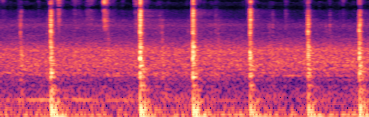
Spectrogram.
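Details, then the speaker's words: Ford Mustang rear axle, passenger side, rocked back and forth by hand: irregular dull clunks about twice a second, less bad than the other side but still showing play; owner suspects the rear axles are worn out, not confirmed. "At least it doesn't sound as bad, but it still shouldn't have play back and forth like that."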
